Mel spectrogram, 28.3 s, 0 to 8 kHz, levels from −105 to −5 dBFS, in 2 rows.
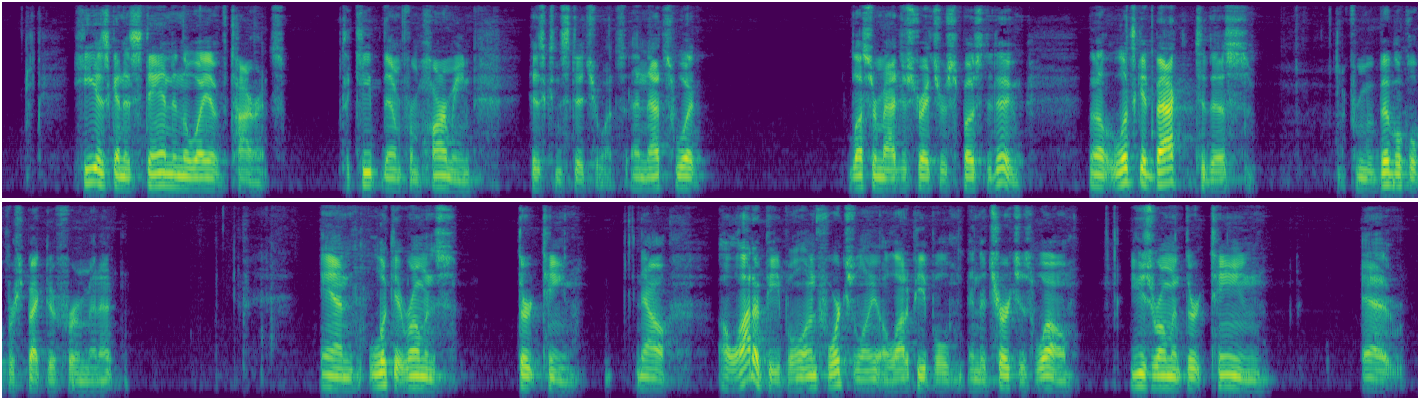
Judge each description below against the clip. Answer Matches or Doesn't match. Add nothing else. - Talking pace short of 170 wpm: Matches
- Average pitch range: Matches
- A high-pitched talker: Doesn't match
